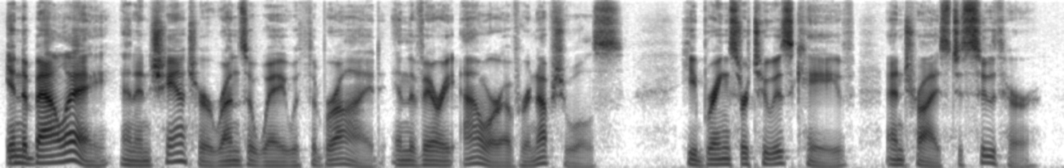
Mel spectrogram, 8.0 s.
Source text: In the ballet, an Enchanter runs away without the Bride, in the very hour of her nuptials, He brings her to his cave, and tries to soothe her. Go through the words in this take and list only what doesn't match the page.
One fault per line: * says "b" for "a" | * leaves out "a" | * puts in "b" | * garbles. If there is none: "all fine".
* says "with" for "without"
